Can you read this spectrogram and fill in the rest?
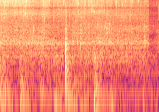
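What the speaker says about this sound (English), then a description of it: "We're going to add the onions in and just saute those until they're nice and glistening" Onions sautéing in melted butter in a pan give a steady, close hiss and sizzle, with a few soft knocks from stirring and no voices.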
